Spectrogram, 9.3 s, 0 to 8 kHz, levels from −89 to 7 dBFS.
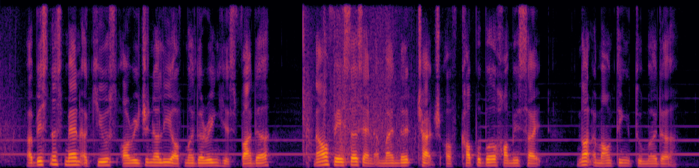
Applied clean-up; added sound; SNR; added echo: none; Splash, splatter + Trumpet; 20 dB; none.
